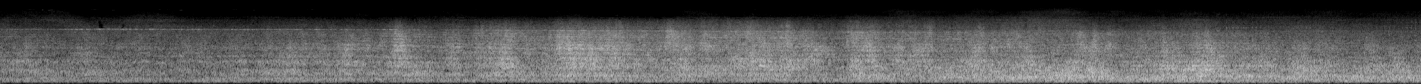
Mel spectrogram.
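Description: Jet airliner's engines at takeoff power during its takeoff roll and climb-out: a broad, rushing engine noise that grows louder from about four seconds in, with a thin high whine slowly falling in pitch.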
